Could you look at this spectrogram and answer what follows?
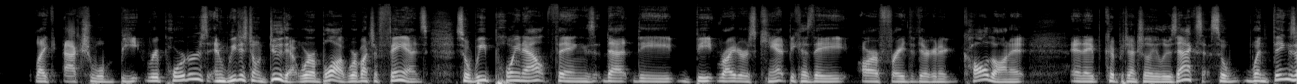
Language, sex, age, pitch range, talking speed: English, male, 30-49, 130-160 Hz, 220 wpm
